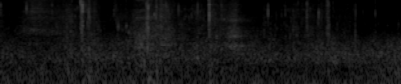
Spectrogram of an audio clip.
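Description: Footsteps approach on a hard floor.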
